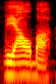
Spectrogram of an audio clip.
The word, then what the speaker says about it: Villalba: with Atlanta having Hector Villalba, I never can say his name right. – Villalba, and then Almiron.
